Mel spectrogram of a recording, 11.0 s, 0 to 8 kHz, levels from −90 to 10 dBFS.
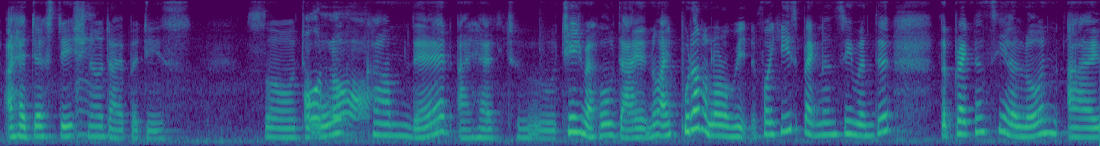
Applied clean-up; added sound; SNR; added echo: none; none; none; none.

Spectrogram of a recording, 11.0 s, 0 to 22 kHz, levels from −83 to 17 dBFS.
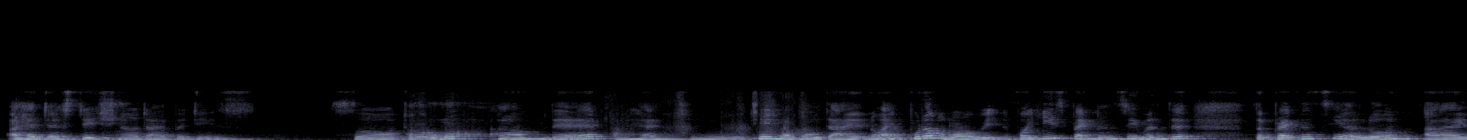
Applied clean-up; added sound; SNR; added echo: neural separator model SepFormer DNS4.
